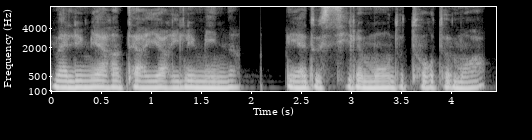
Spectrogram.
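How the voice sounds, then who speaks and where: A woman leading a guided yoga nidra meditation, speaking softly and soothingly and often trailing into a breathy whisper. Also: fairly low pitch, completely flat delivery, a little slow. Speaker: yoga nidra teacher guiding a session.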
